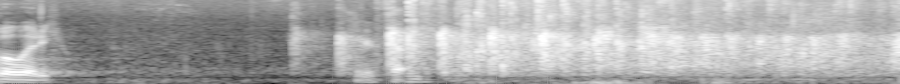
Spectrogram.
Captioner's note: applause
